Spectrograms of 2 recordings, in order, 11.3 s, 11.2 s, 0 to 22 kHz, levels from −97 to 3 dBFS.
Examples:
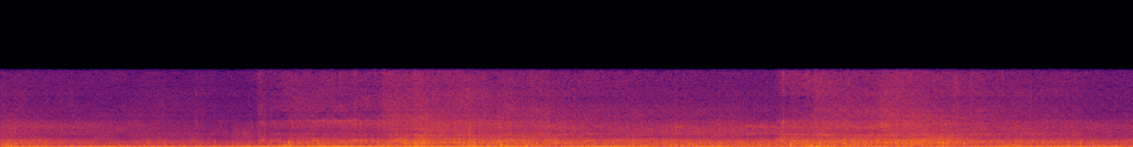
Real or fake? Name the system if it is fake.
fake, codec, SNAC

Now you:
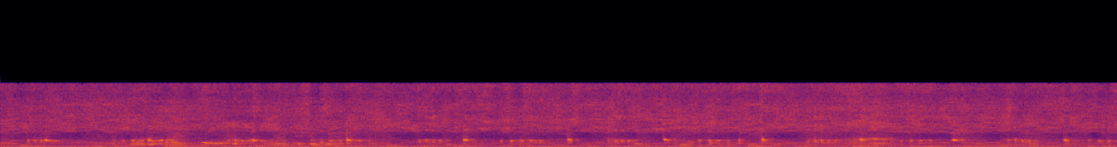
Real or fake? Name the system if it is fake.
fake, codec, DAC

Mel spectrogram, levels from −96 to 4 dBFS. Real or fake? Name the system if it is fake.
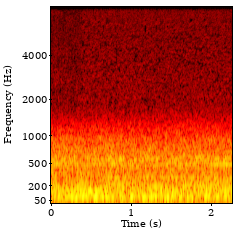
real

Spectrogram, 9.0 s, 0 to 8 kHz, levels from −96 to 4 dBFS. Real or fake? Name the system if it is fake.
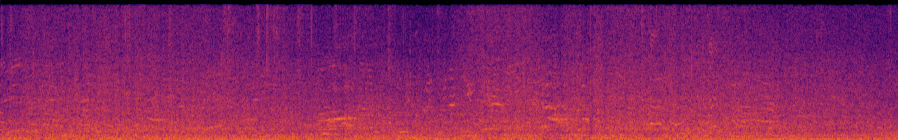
real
